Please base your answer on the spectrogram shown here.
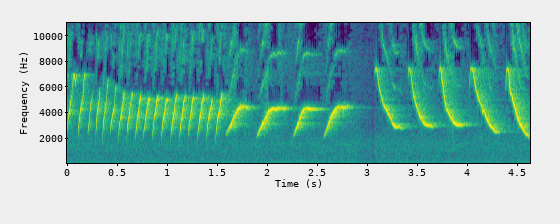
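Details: Rolling song of a local Indonesian canary: a rapid high trill breaks into slower arched whistles, then loud steeply falling notes repeated about every half second.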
